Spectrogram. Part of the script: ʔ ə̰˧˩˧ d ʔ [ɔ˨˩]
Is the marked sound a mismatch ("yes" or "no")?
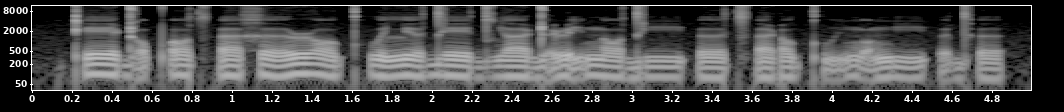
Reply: yes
